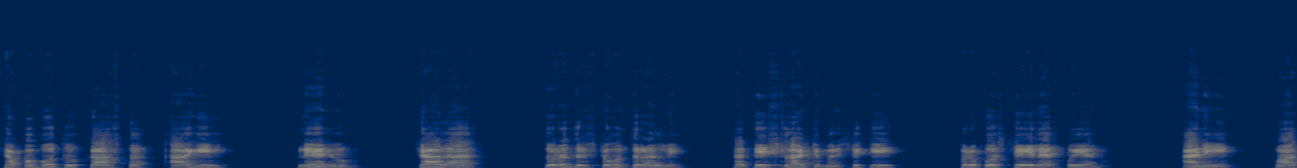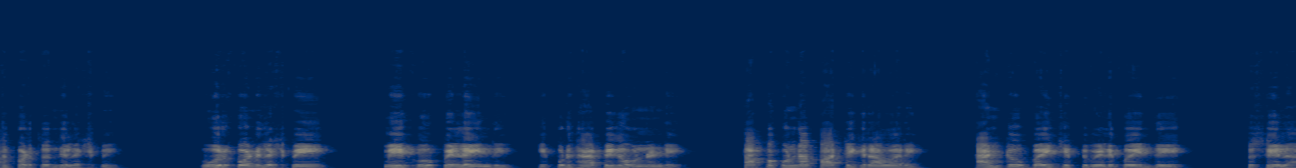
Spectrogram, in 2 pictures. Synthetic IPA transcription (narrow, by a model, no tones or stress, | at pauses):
t͡ʃɛpːɐbo̞ːt̪ukaːst̪ɐaːɡe | ne̞ːnu | t͡ʃaːlaː | d̪uɾɐd̪ɾuʂʈɐʋɐnt̪uɾaːlɐni | sɐt̪iːʂlaːɳʈimɐnuʂiki | pɾɐpoːst͡ʃɛːjɐlɛːkɐ̥pɔːjaːnu | ɐni | baːd̪ɐpɐɽut̪und̪ilɐkʂmi | uːɾuko̞ːɳilɐkʂmi | miːkupiɭːɐjind̪iː | pːuɽuɦaːpiːɡaːuɳɖɐɳɖḭ | t̪ɐpːɐkuɳɖaːpaːɾʈiːk̬iɾaːʋaːli | ɐɳʈuːbɐjɐt͡ʃe̞pːiʋe̞ɭipo̞ːjind̪i | susiːla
